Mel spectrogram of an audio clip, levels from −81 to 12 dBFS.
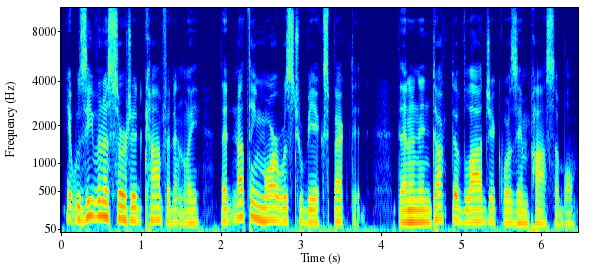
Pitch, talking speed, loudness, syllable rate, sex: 130 Hz, 160 wpm, -18 LUFS, 5.9 syllables/s, male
